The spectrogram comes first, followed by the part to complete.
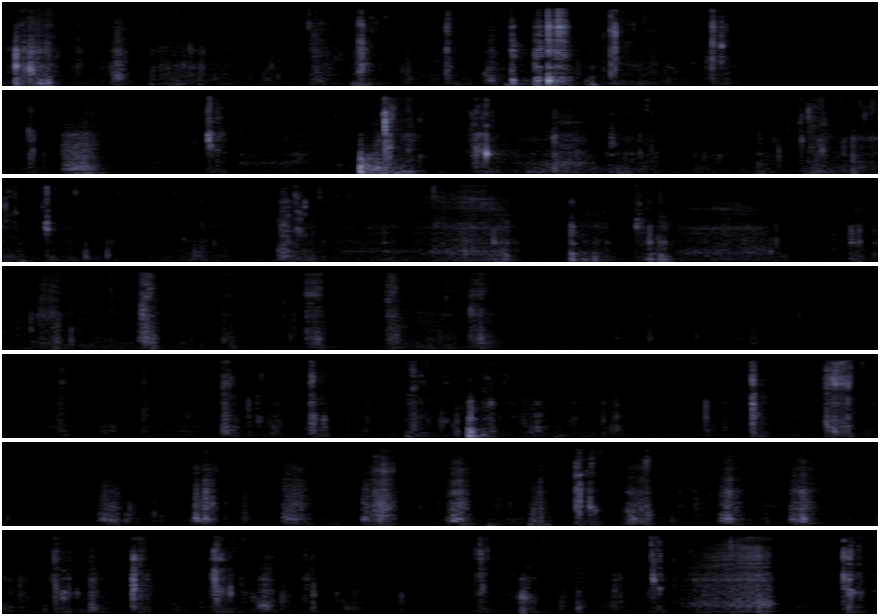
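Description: Close-miked eating sounds of a man eating rice and fatty pork curry with his hand: chewing and wet mouth clicks in irregular bursts. There is a quieter stretch of a few seconds just past halfway.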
